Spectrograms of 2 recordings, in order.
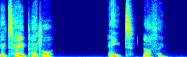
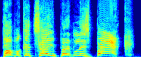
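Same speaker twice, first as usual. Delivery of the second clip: excited shout. Acted. Palace guard announcing the warrior's return, shouting. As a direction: shout the news across the palace. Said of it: "a palace guard shouted".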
